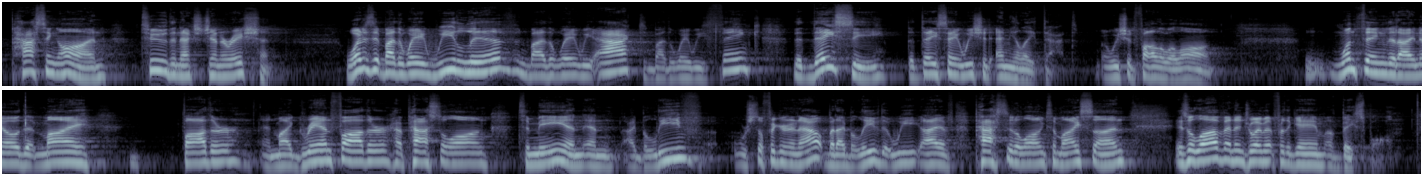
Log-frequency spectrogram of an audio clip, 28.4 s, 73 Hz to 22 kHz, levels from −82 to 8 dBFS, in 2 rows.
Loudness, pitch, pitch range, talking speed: -23 LUFS, 160 Hz, 145-180 Hz, 190 wpm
